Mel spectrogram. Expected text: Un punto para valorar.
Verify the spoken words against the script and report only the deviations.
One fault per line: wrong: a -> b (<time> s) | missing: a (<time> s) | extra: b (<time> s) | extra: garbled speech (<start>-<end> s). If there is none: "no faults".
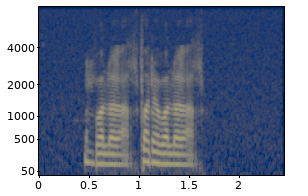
wrong: punto -> valorar (0.6 s)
